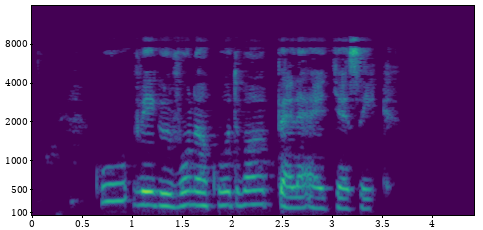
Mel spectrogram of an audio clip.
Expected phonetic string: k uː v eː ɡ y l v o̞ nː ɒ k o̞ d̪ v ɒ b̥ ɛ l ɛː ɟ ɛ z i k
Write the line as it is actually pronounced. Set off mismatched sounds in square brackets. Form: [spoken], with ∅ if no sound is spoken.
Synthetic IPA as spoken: k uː v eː ɡ y l v o̞ [n] ɒ k o̞ d̪ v ɒ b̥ ɛ l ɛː [ɟː] ɛ z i k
